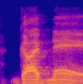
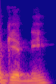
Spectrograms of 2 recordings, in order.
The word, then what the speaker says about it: Gibney: But it's not that hard to pronounce. Gibney, right? There you go. Yeah. Okay, all right. Because you never know. Somebody might. It's actually Gibney or something.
